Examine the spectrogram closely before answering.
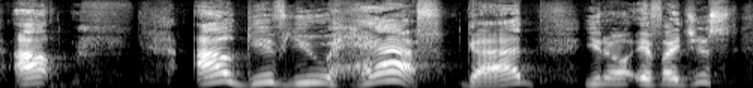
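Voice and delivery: slow, drawn-out greedy offer to God; greedy bargaining prayer. Retold or imitated. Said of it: "the next one says".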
